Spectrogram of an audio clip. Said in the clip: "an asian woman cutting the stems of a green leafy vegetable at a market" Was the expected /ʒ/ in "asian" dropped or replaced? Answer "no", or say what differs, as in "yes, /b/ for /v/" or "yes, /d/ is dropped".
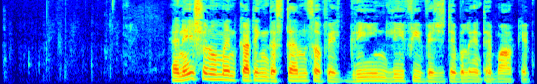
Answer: yes, /ʃ/ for /ʒ/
